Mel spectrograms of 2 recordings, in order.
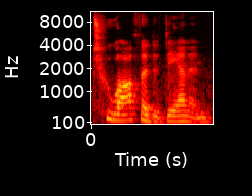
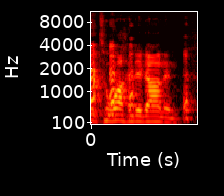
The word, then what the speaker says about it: Tuatha Dé Danann: So I would normally say this Tuatha Dé Danann, but in learning what the pronunciation is, it looks like it's Tuatha Dé Danann?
